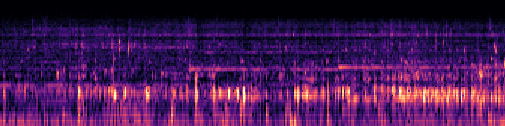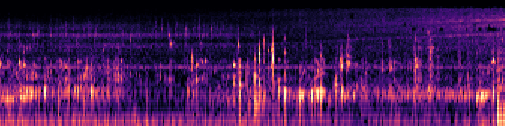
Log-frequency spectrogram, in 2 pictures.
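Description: Underwater sound picked up by a diving camera: a muffled watery rumble and wavering hum, with many sharp clicks and crackles throughout.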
